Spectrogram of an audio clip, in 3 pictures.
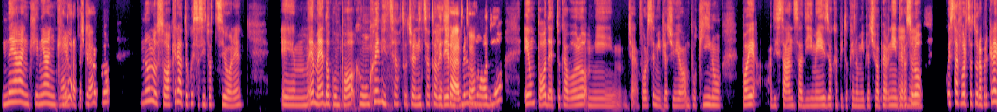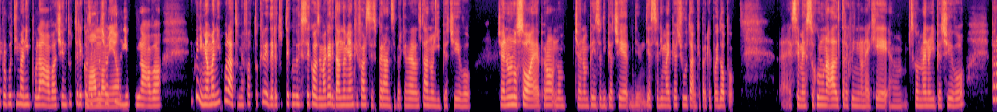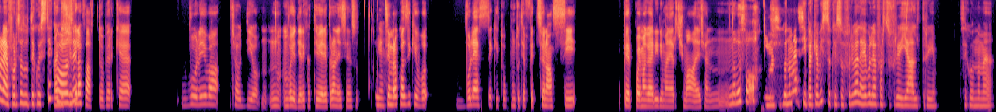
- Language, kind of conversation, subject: Italian, podcast, Dove sta il confine tra perdonare e subire dinamiche tossiche?
- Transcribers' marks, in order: "proprio" said as "propro"; laughing while speaking: "ha iniziato"; "modo" said as "modio"; "piaceva" said as "piacea"; inhale; laughing while speaking: "so"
